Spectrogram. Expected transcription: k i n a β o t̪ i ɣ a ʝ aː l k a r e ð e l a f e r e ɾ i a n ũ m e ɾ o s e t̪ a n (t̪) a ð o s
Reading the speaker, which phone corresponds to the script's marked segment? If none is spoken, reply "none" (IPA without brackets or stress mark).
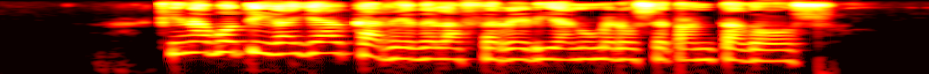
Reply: t̪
